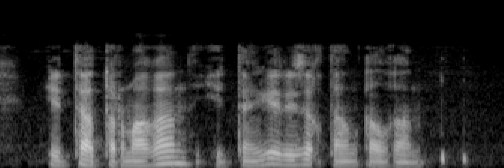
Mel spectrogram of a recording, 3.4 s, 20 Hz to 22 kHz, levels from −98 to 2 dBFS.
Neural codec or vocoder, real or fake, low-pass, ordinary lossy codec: none; real; 7.2 kHz; Opus, 32 kbps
